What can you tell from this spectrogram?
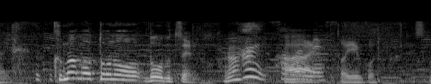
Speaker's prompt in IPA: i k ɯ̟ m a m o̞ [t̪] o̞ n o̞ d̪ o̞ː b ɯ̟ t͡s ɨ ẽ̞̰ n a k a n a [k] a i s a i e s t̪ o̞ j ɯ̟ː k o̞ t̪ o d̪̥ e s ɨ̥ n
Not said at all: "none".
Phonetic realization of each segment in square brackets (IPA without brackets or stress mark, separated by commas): t̪, none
